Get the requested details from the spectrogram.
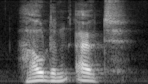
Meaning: inflection of uithouden: 1. plural present indicative 2. plural present subjunctive
- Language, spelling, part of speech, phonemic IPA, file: Dutch, houden uit, verb, /ˈhɑudə(n) ˈœyt/, Nl-houden uit.ogg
